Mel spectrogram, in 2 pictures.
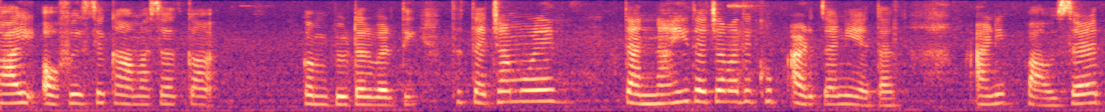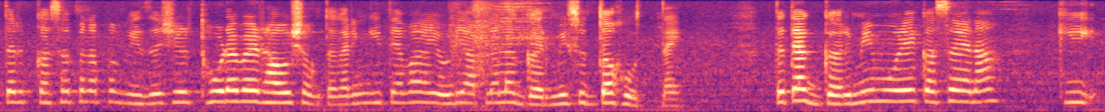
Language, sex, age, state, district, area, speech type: Marathi, female, 18-30, Maharashtra, Thane, urban, spontaneous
